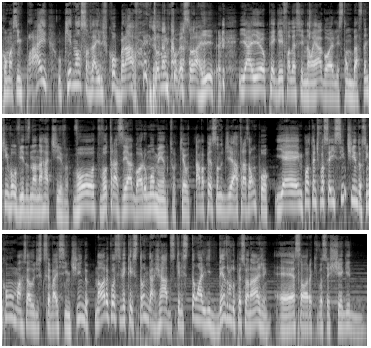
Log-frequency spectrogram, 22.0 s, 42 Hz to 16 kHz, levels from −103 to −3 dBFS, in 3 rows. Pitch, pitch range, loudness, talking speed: 140 Hz, 120-155 Hz, -24 LUFS, 225 wpm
